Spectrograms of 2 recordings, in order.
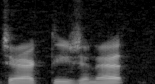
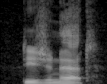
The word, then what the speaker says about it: DeJohnette: Jack DeJohnette. – DeJohnette.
